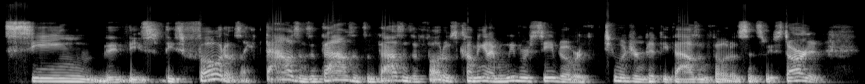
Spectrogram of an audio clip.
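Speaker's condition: No condition

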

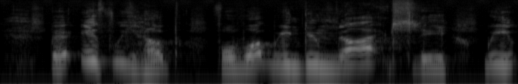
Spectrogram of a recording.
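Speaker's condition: Cerebral palsy

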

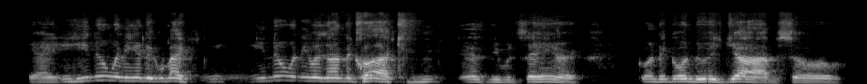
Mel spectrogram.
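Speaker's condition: Cerebral palsy; uses wheelchair for mobility

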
